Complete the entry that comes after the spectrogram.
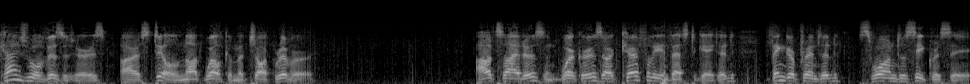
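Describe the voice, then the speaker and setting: A fairly high-pitched man with very wide pitch swings at a moderate pace, amid noticeable background noise. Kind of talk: newsreel narration.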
